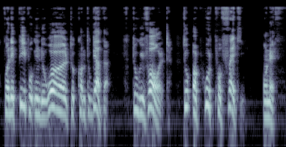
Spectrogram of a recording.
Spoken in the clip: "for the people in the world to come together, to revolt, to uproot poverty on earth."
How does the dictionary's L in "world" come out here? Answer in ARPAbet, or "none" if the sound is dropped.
L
